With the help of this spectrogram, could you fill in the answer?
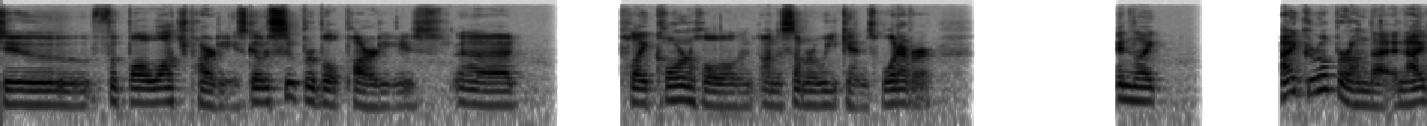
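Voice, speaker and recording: A man speaks at a medium pitch with an American accent, at a fairly slow pace. His intonation stays fairly even, broken by long, frequent pauses. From United States. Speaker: reaction youtuber. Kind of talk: casual monologue. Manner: halting.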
